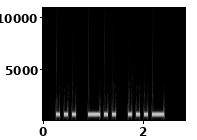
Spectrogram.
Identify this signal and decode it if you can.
Morse code, heard as a keyed tone, about 15 wpm, 700 Hz. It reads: SDV
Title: Three Challenging Letter-Number Combinations 15wpm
